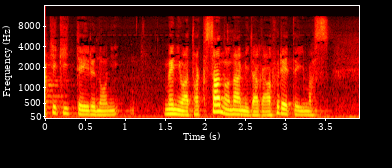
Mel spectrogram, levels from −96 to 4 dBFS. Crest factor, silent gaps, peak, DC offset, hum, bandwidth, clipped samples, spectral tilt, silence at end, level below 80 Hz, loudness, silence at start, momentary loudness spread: 20 dB; none; -4 dBFS; under 0.1%; none; 11.5 kHz; under 0.1%; -6 dB/octave; 0 s; -50 dBFS; -23 LUFS; 0 s; 12 LU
